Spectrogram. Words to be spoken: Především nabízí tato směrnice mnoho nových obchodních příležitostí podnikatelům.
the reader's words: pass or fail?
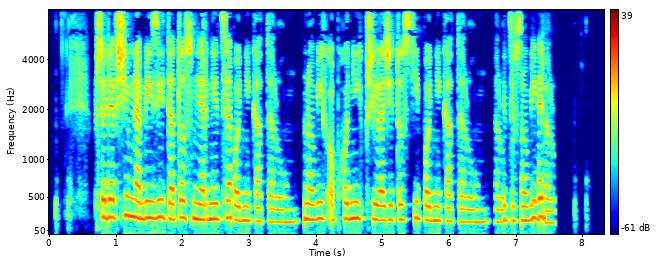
fail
